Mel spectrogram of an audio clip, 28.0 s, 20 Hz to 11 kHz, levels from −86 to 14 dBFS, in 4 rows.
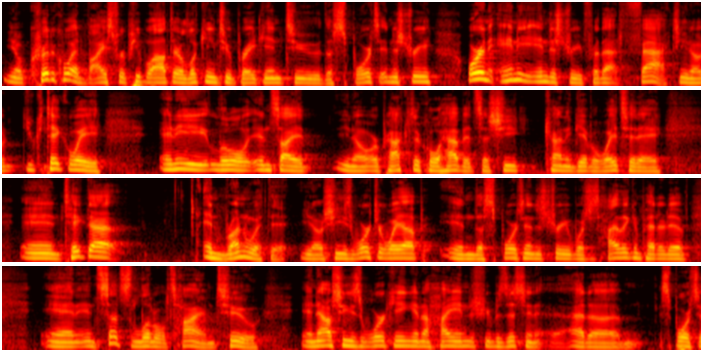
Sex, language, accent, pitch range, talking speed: male, English, American, 125-155 Hz, 180 wpm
